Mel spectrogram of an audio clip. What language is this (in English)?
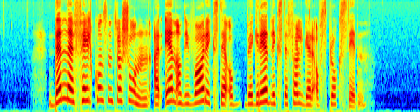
Norwegian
